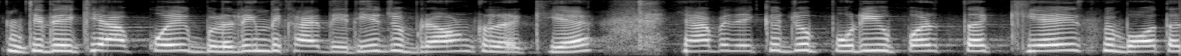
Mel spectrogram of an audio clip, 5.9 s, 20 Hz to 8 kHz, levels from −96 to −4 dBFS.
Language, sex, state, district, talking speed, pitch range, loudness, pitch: Hindi, female, Bihar, East Champaran, 265 wpm, 285-310 Hz, -14 LUFS, 295 Hz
